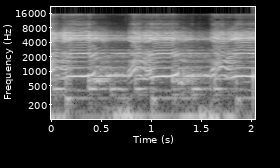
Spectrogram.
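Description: Live Javanese jaranan gamelan music: a high melody that swoops and bends in pitch, over a steady low beat of drums.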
